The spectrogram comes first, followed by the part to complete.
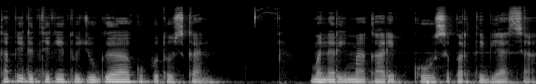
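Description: A man with fairly low pitch and a dark, mellow tone speaks in a somewhat breathy, flat monotone at a moderate pace. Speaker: audiobook narrator. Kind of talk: audiobook narration.

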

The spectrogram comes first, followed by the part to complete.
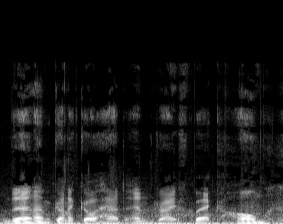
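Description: Noticeable background noise accompanies a man speaking at a moderate pace, the sound dry with no echo. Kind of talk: casual vlog chat. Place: street. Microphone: phone near.

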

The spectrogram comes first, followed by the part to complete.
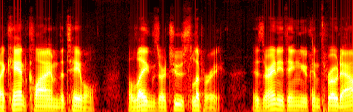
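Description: Plain reading aloud in a quiet background.

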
